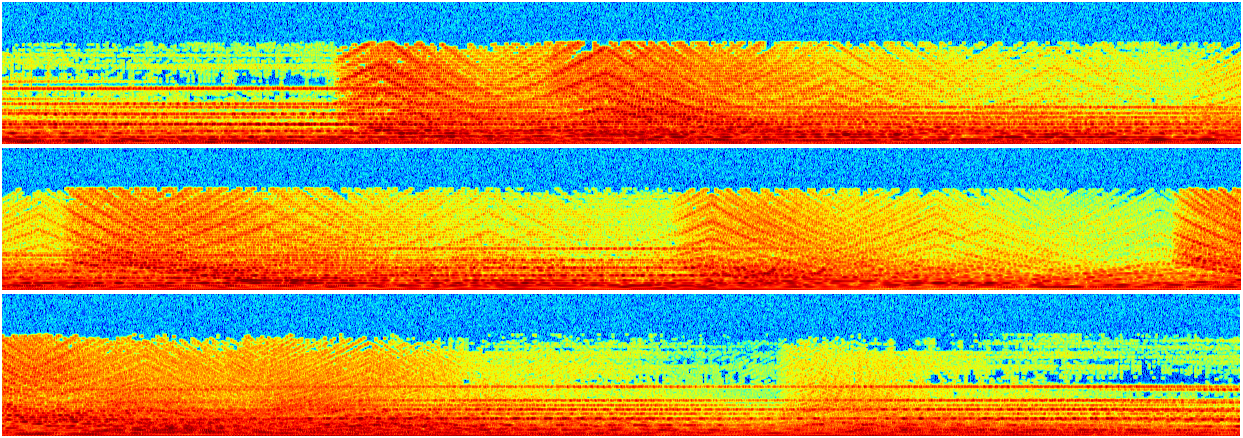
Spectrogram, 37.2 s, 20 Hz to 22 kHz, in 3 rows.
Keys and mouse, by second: 0.0-1.0 drag, 1.4 click, 2.3 ctrl+alt+click, 2.7 alt+shift+click, 3.3-4.7 drag, 4.7 g, 6.5 Escape, 7.1-11.8 ctrl+alt+drag, 12.7-13.2 drag, 14.7-16.7 drag, 17.8 click, 18.0 click, 19.0-22.5 typing, 23.3 click, 24.6 click, 24.6 typing, 24.7 click, 25.6-27.4 typing, 28.7-29.5 typing, 30.1 click, 31.5-33.7 ctrl+alt+drag, 31.5 typing, 33.7-37.1 typing, 35.5-37.1 drag.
